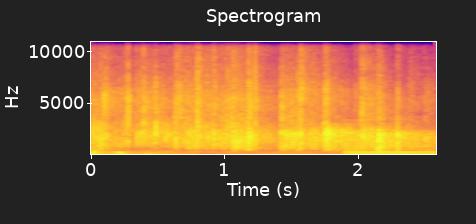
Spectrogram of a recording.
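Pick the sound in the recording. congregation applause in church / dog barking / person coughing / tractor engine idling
congregation applause in church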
